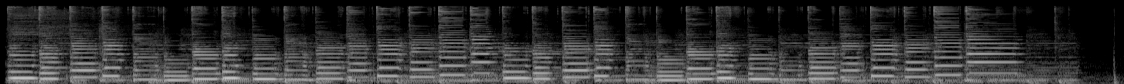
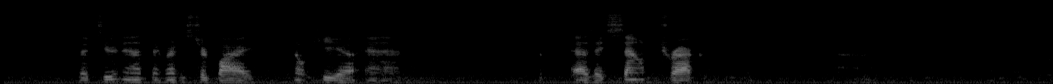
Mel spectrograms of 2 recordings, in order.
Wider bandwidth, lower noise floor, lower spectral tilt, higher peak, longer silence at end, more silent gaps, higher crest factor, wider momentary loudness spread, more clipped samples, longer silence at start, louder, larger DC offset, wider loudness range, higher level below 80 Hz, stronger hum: first, 17 kHz vs 11.5 kHz; second, -46 dBFS vs -67 dBFS; about the same, -5 dB/octave vs -4.5 dB/octave; first, -10 dBFS vs -24 dBFS; about the same, 0.05 s vs 0 s; neither; second, 16 dB vs 24 dB; second, 7 LU vs 26 LU; neither; about the same, 0.05 s vs 0.05 s; first, -25 LUFS vs -46 LUFS; neither; second, 1 LU vs 6 LU; first, -50 dBFS vs -68 dBFS; neither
